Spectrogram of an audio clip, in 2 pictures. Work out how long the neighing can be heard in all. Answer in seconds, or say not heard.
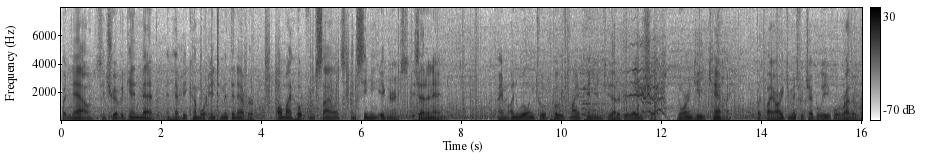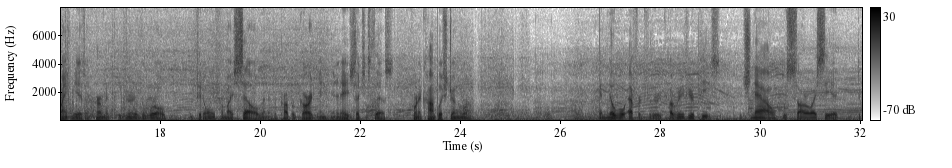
2 s.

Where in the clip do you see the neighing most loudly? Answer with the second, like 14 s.
12 s.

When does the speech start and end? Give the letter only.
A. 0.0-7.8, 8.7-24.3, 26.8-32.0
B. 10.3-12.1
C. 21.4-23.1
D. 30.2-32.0
A.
